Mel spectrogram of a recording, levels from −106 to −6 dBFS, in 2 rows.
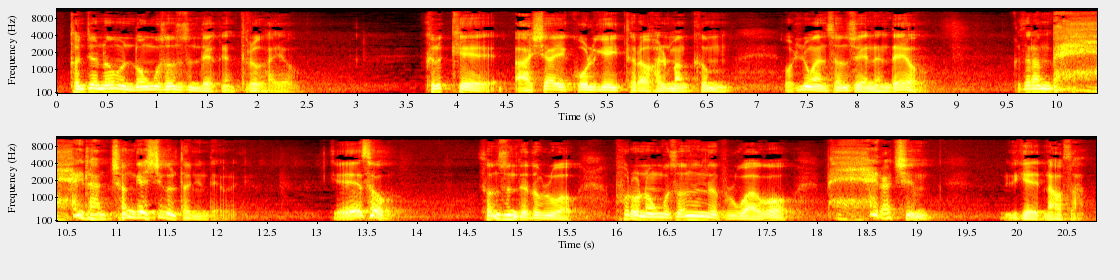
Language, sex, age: Korean, male, 60-79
